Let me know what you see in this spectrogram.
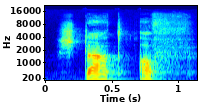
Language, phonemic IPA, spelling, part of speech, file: Dutch, /ˈstat ˈɑf/, staat af, verb, Nl-staat af.ogg
- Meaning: inflection of afstaan: 1. second/third-person singular present indicative 2. plural imperative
